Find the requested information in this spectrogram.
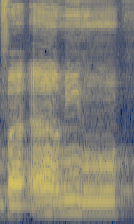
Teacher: فآمنو حمزہ میں کھڑا زبر ہے، اسے 1 الف کے برابر کھینچیں گے۔ نو میں واو مدہ ہے، اسے بھی 1 الف کے برابر کھینچیں گے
